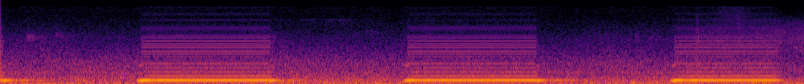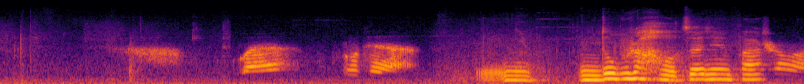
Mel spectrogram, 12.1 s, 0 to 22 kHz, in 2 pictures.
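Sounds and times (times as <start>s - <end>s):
mobile phone buzzing: 1.0s - 2.2s, 3.0s - 4.2s, 5.0s - 6.0s.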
